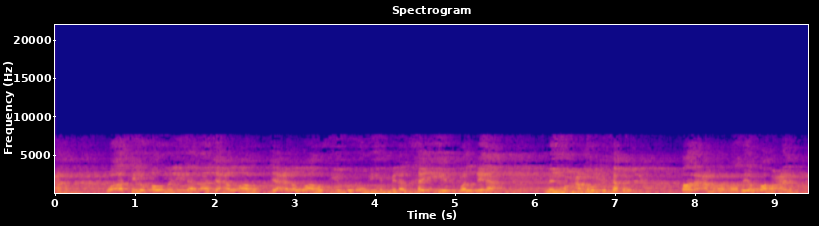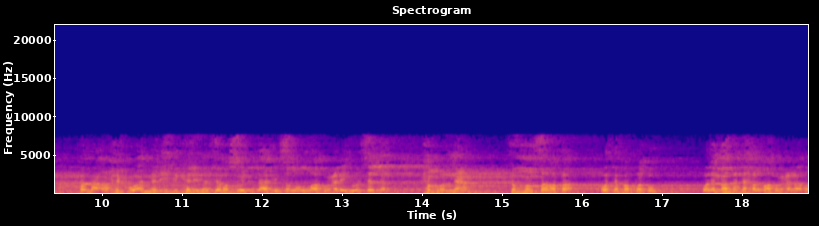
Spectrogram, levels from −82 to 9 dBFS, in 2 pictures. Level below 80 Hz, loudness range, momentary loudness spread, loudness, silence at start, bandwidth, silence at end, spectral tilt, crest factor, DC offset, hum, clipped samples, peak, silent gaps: -42 dBFS; 1 LU; 7 LU; -16 LUFS; 0 s; 8 kHz; 0 s; -3.5 dB/octave; 16 dB; under 0.1%; none; under 0.1%; 0 dBFS; none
